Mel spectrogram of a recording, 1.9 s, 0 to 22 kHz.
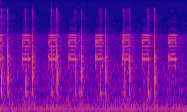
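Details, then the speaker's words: APC Back-UPS XS/RS (BX1500/BX1000) beeps with rapid paired beeps over a low hum but will not turn on when pressed; failed capacitors, fixed by replacing them. "this is another symptom you go and turn it on and it beeps and nothing will happen you can press this a million times and maybe it'll turn on"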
